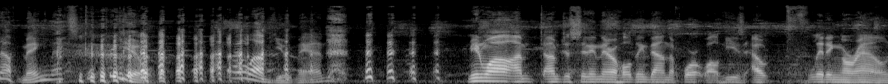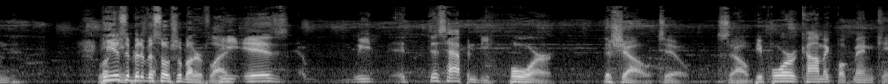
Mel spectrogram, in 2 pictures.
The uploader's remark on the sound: Live from Fantasticon Toledo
